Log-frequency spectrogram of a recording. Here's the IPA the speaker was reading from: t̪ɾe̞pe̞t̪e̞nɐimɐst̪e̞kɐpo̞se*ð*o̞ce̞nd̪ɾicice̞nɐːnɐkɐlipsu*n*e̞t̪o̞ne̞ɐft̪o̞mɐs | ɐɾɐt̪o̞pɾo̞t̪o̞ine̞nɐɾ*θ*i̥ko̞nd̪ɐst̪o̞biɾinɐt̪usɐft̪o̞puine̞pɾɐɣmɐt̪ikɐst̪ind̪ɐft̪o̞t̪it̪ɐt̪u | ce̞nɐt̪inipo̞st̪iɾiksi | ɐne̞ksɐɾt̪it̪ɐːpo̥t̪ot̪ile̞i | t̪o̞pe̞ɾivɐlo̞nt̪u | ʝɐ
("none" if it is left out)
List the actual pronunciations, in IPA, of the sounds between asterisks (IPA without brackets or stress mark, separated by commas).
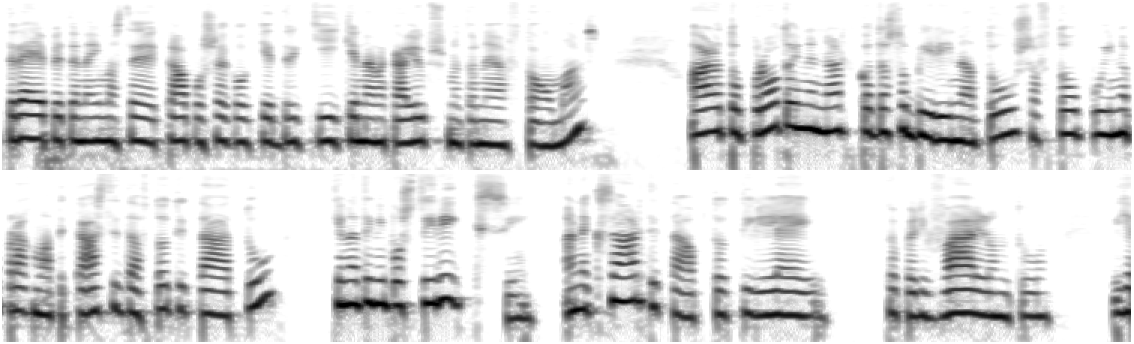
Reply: ɣ, m, θ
